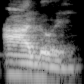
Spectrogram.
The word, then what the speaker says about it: Aloe: Entonces, se marca la diéresis en la O para indicar al lector y hablante que esa vocal en esta palabra sí suena.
